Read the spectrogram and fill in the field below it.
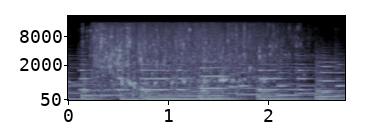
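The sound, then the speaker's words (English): Water pours in a steady, bubbling trickle for a few seconds, fairly clear, with soft sustained music tones running underneath. “He puts the water on the green monkey.”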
